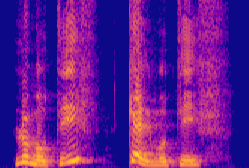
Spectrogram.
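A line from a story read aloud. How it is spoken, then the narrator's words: Small sneering laugh. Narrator (French): Lady Laurence eut un petit ricanement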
